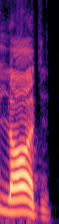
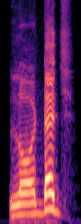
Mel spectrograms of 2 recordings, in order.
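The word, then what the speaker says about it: lodge: ठीक है, अभी देखो LODG, डी के बाद जी है तो डी को काट दो, LOG, लॉज, लॉडज नहीं पढ़ेंगे, लॉज पढ़ेंगे।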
